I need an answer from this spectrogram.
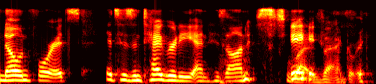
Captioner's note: laugh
